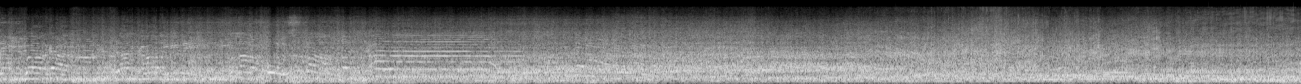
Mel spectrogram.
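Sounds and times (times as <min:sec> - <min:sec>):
motorcycle engines revving: 0:00.0 - 0:13.0.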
